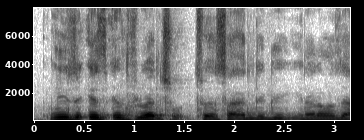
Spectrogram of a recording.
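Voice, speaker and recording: In a London accent, a man with a dark, mellow tone talks at a fairly quick pace, his medium pitch held in fairly even intonation. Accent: London multicultural English. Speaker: rapper. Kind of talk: casual chat. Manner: loud.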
